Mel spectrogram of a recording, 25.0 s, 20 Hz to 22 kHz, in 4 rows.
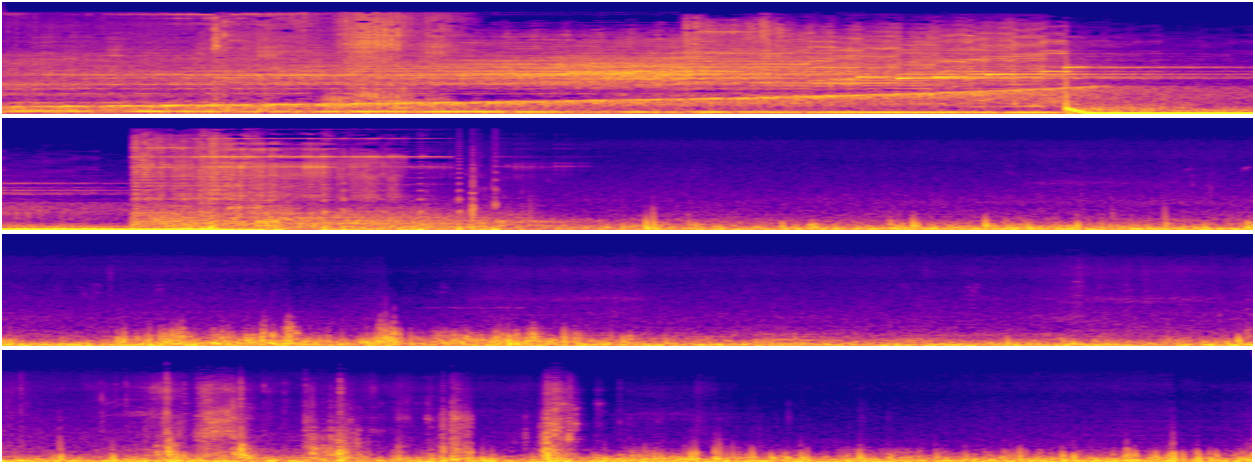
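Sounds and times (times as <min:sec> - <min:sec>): electronic logo sting: 0:00.0 - 0:09.2
bright crash: 0:00.6 - 0:09.2
deep bass boom: 0:04.2 - 0:11.0
wind buffeting microphone: 0:09.2 - 0:25.0.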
